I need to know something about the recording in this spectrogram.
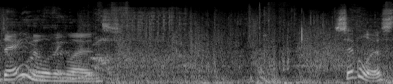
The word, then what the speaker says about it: Sibelius: Sibyllus, that's the name of a famous Finnish composer. Oh, is it really? Or Sibelius, maybe. I think it's actually might be the correct pronunciation.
